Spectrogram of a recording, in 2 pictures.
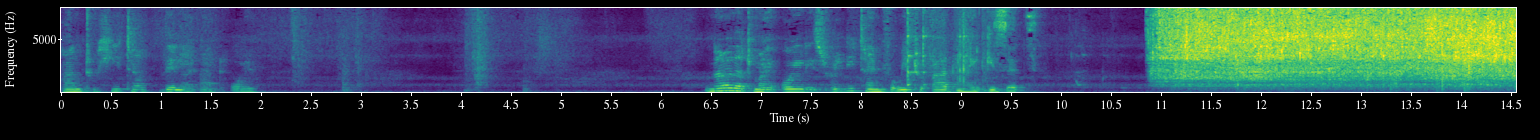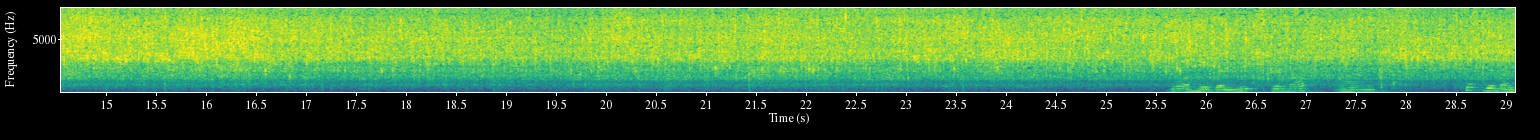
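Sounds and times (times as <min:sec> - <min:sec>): food sizzling in hot oil: 0:10.8 - 0:29.0
spatula stirring: 0:27.6 - 0:28.6.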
